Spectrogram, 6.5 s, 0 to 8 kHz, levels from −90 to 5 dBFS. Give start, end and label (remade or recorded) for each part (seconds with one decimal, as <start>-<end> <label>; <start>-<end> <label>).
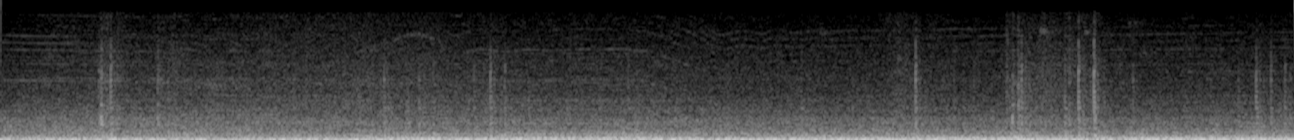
0.0-1.1 recorded; 1.1-2.2 remade; 2.2-6.5 recorded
